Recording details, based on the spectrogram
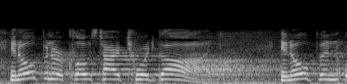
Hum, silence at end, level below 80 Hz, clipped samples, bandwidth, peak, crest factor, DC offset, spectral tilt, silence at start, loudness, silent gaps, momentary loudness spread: none; 0 s; -32 dBFS; under 0.1%; 5.4 kHz; -2 dBFS; 16 dB; under 0.1%; -8.5 dB/octave; 0 s; -17 LUFS; none; 7 LU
